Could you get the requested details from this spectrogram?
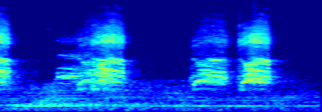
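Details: A crow, said to dance as it sings, utters three rasping caws: one longer call, then a pause, then two quick calls close together, over a low background hum.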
